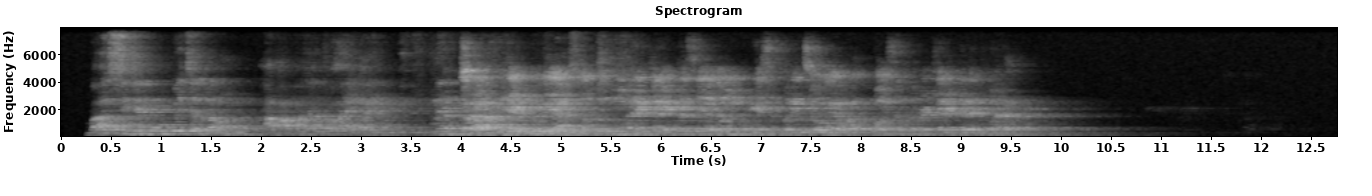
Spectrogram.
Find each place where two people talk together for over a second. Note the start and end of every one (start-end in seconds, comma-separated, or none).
3.8-5.8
